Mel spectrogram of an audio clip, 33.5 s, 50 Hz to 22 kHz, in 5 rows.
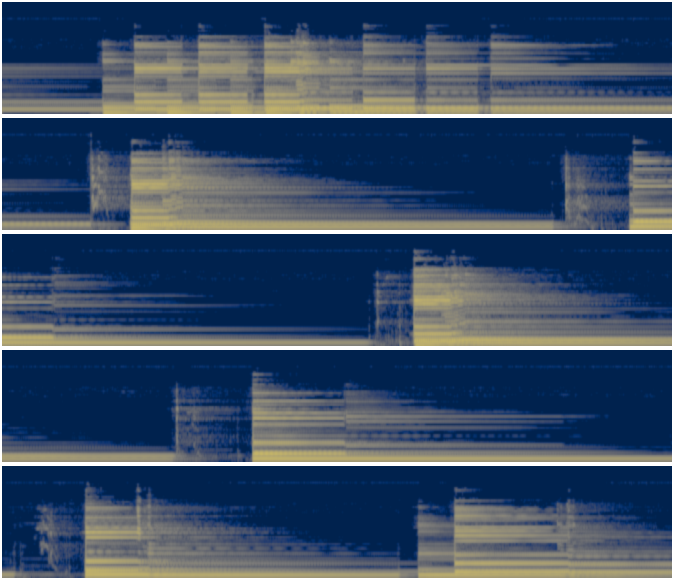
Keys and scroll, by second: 0.8 Tab, 1.8 h, 2.2 ctrl+z, 3.4 g, 5.3 g, 7.1 Tab, 8.5 shift+d, 12.8 Tab, 13.5 g, 15.3 Tab, 20.0 shift+d, 21.8 s, 24.0 shift+d, 26.7 s, 31.1 shift+d.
